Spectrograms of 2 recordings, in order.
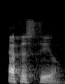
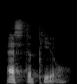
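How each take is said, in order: First: The word begins with the syllables 'e-pis'. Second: The word begins with the syllables 'es-te'. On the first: The speaker calls it right. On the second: The speaker calls it wrong.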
